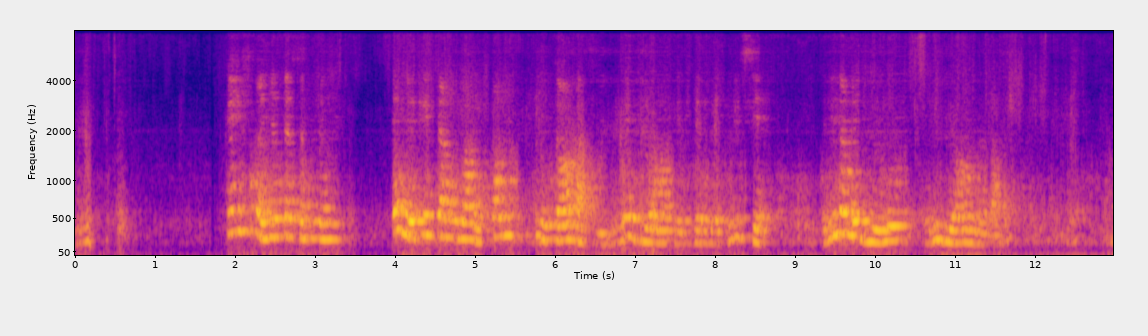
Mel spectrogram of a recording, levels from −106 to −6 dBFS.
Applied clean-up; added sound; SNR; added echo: neural separator model SepFormer DNS4.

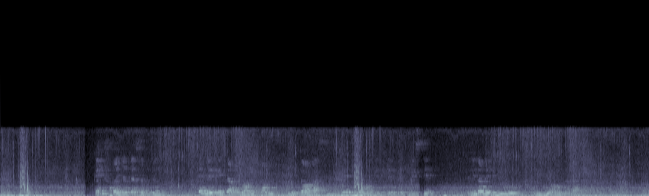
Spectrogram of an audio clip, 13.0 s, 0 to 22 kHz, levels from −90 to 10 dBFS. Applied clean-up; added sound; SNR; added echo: none; Zipper (clothing); -4 dB; reverberation time 0.7 s.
